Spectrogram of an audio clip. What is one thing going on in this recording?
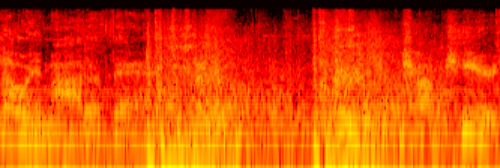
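A rifle fires loud single shots that echo.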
